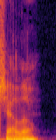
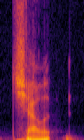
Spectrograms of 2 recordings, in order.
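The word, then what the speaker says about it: Shallotte: I think it's pronounced shallow. That's what Justin, the manager, said after you had meant some. After you guys had said shallot, he said shallow.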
